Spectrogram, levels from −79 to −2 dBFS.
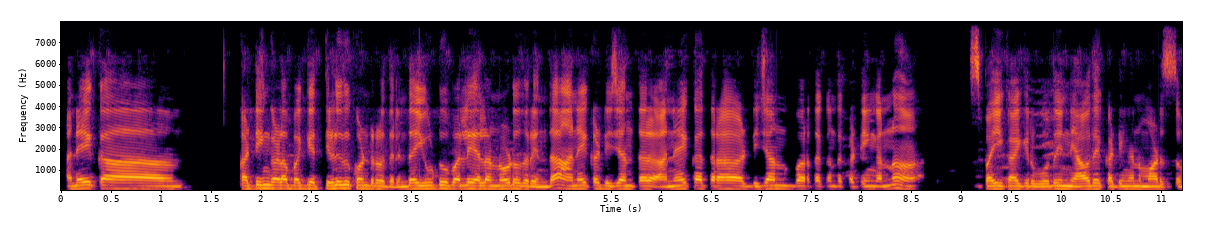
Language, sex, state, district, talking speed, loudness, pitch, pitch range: Kannada, male, Karnataka, Bellary, 130 wpm, -18 LUFS, 135 Hz, 125-145 Hz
